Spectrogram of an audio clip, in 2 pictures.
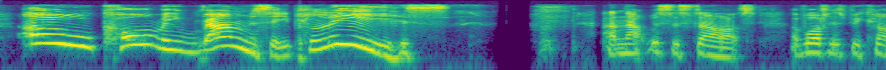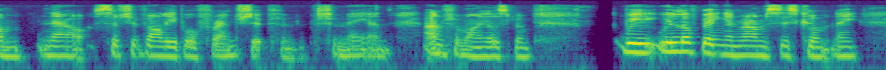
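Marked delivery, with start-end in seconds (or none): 0.2-3.4 very loud, very slow, drawn-out booming voice. Act out a man answering someone who called him Mister Campbell, in a booming voice. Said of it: "this voice booms out".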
